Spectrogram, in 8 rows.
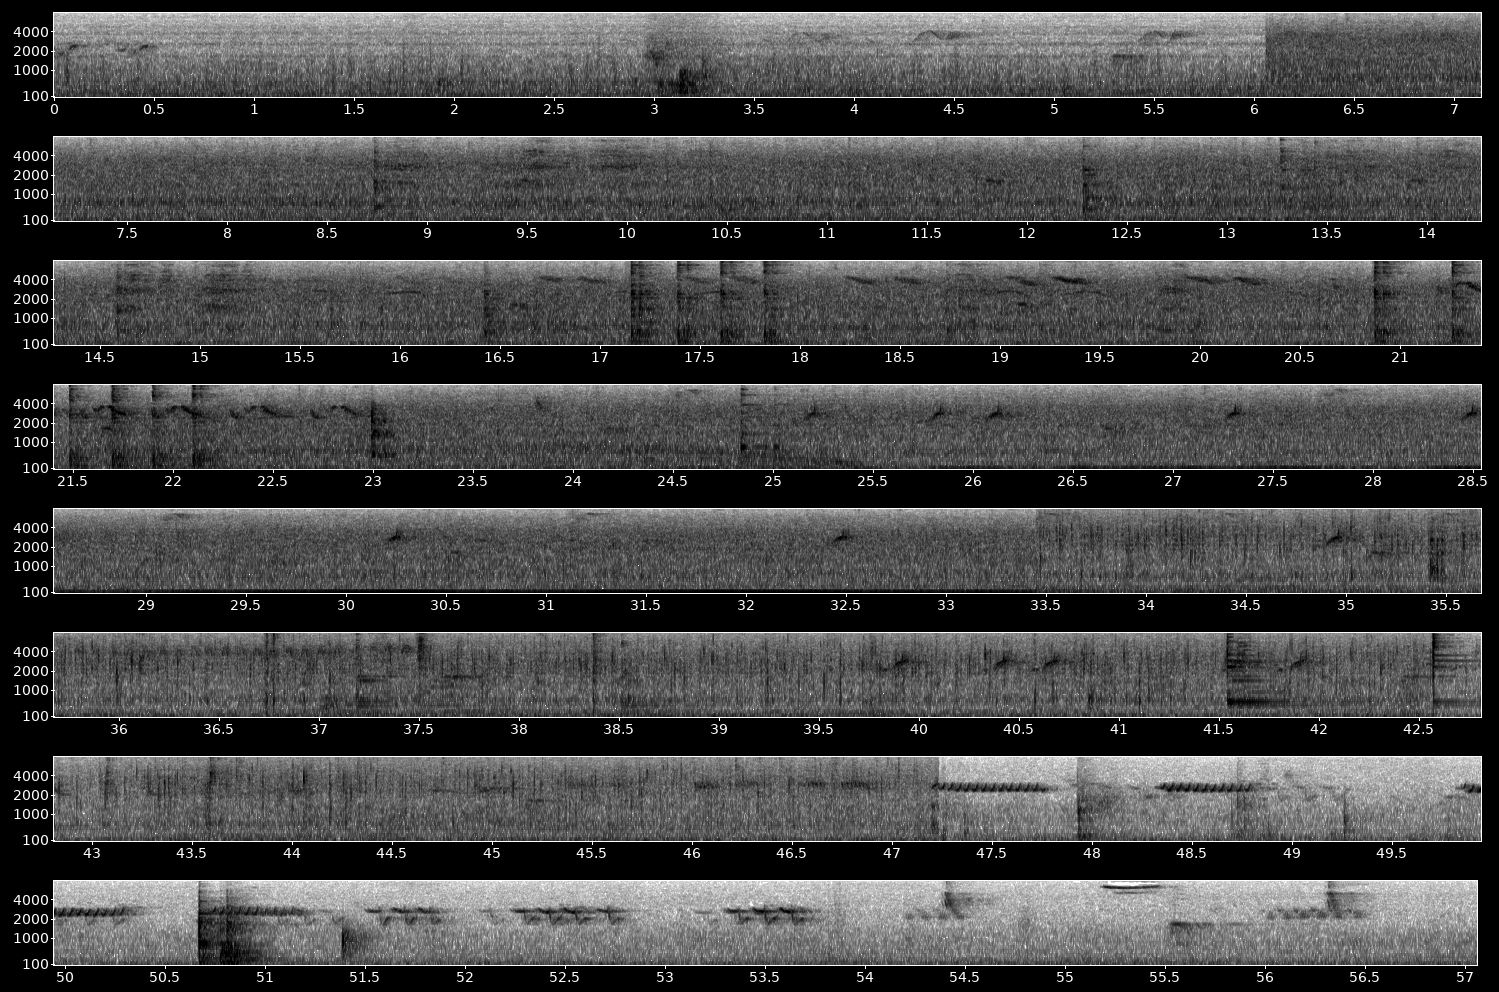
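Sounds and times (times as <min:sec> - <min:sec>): sausage sizzling in skillet: 0:06.0 - 0:47.3
metal utensil scraping pan: 0:08.6 - 0:10.6, 0:12.2 - 0:22.4, 0:36.8 - 0:39.6, 0:41.5 - 0:43.0.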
